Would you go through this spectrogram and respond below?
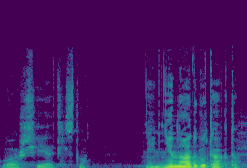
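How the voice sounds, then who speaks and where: An actor playing a humble, devout village scribe in a radio drama, speaking in an earnest, deferential, old-fashioned churchly way. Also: male voice, mid-range voice, moderate pace, dark tone, breathy edge. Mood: humble, devoted. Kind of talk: Soviet radio drama acting.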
